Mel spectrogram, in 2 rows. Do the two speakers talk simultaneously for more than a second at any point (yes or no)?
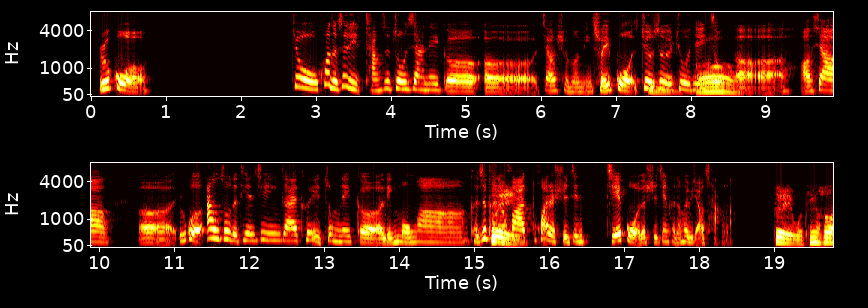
yes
